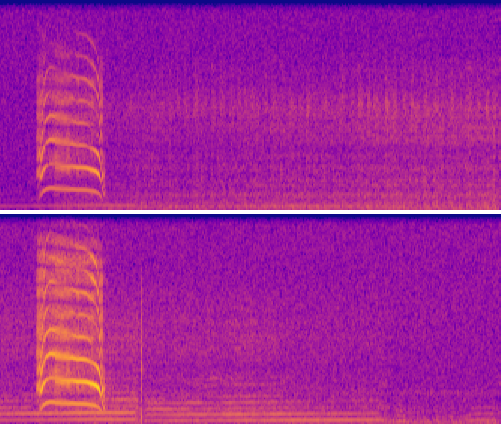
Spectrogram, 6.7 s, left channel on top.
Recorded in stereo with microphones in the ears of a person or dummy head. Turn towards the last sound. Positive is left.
turn(degrees=-45)  # may be behind; listen again after turning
